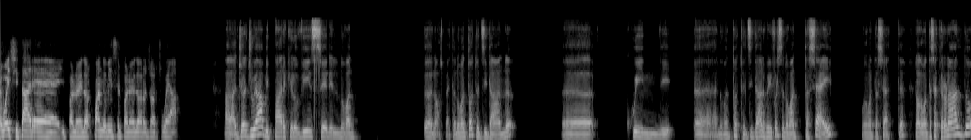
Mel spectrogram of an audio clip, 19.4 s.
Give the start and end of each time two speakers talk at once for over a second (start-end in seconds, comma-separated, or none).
none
